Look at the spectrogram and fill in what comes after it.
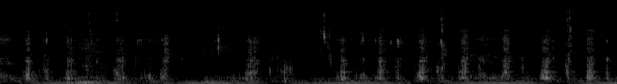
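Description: Person chewing a mouthful of salmon and crisp tossed salad close to the microphone, a rapid, irregular run of small crunches.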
